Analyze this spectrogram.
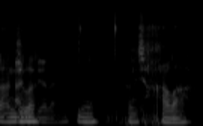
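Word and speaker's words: Anxhela: it I've got anel yeah it's pronounced Angela and it's called karma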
